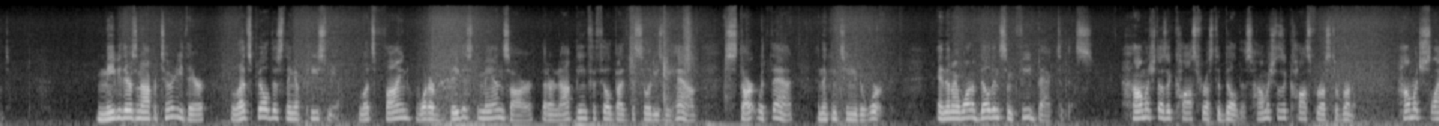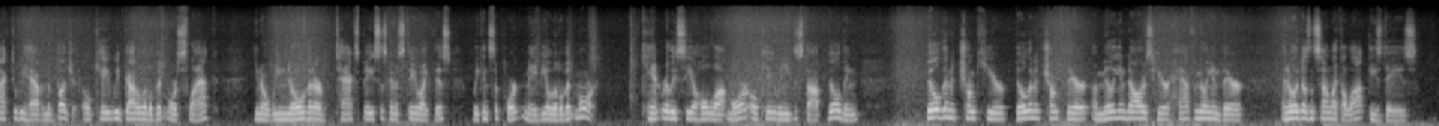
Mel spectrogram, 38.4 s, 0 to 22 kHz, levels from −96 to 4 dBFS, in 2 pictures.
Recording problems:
wind noise on the microphone; occasional gusts; 20 dB below the speech

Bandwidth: 18 kHz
